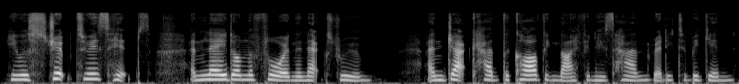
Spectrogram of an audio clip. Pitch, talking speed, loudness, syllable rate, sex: 205 Hz, 220 wpm, -19 LUFS, 5.0 syllables/s, female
